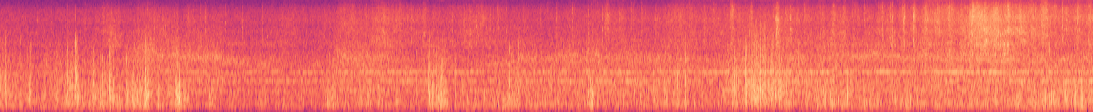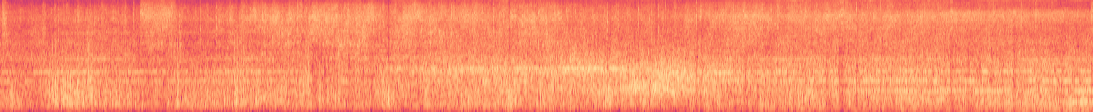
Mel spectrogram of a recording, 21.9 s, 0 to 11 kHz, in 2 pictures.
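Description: A Union Pacific freight train passing on a curve: the GE AC4400CW and EMD SD70-series diesel locomotives go by, then a string of grain hopper cars rolls past with steady wheel-on-rail rumble and clatter. The sound grows louder about halfway through as the cars pass close by.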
